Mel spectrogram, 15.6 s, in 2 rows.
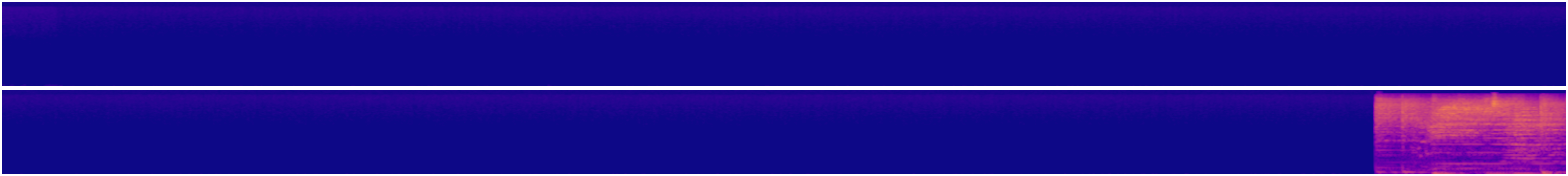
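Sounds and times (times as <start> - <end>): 
loudspeakers: 14.7 - 15.6.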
